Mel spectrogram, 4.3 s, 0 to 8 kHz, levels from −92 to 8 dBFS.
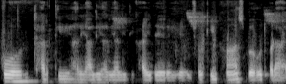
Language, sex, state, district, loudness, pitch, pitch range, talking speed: Hindi, male, Bihar, Supaul, -23 LUFS, 90 Hz, 85-95 Hz, 180 wpm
